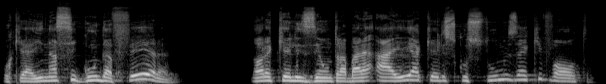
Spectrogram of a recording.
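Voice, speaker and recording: High-pitched Brazilian male preacher. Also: moderate pace, mellow. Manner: earnest, reflective, rhetorical questions to the congregation. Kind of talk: expository Bible teaching sermon.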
